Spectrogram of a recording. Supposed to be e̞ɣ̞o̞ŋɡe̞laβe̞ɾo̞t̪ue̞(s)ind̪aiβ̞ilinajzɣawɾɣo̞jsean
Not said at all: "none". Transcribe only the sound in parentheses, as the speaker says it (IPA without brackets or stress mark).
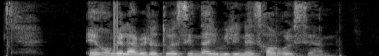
s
